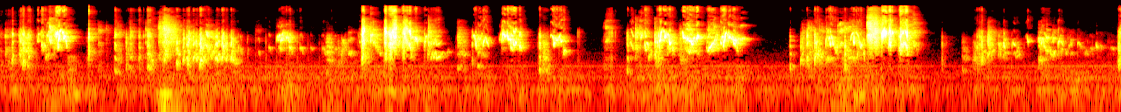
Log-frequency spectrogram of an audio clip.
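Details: Several pet budgies warbling and chirping in clustered bursts, with scratchy squawks and brief quiet gaps between busy, high-pitched phrases.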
